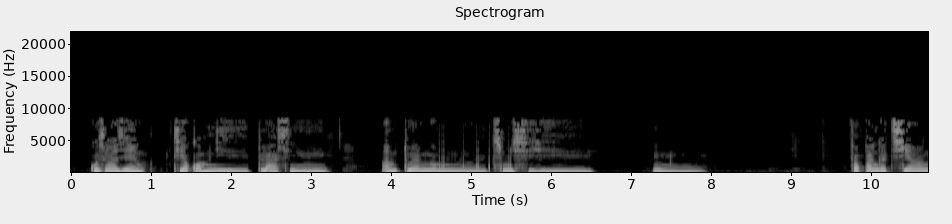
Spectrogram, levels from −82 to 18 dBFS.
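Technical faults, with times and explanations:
Throughout: MP3 compression, likely at a low bitrate near 32 kbps; nothing above 8.3 kHz, watery swirling treble, unlike steady filtering because weak components flicker frame to frame.
4.60 to 5.50 s: train of clicks, about ten sharp similar pulses at uneven spacing, roughly 10 per second, standing about 10 dB above the speech, unlike codec smearing.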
